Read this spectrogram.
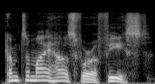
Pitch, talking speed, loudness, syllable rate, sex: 155 Hz, 270 wpm, -14 LUFS, 5.5 syllables/s, male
